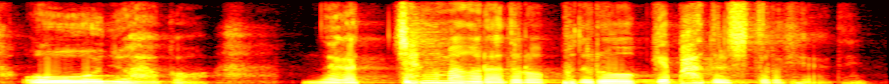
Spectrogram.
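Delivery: ordinary talk, nothing marked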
